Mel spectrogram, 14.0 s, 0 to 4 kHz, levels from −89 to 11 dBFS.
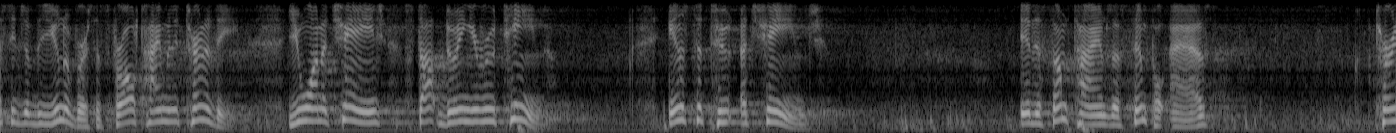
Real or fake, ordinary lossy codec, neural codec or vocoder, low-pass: real; Opus, 32 kbps; none; 3.6 kHz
